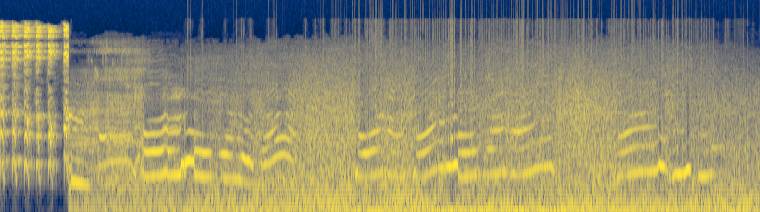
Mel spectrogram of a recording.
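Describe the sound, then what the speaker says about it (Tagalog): Strong wind roars and buffets the microphone continuously, a loud rushing drone with faint higher whines threaded through it. "Lakas ng hangin."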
